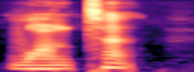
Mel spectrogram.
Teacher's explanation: 然后这个 to 的音送气变成一个去了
